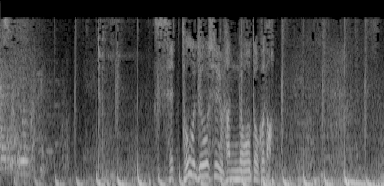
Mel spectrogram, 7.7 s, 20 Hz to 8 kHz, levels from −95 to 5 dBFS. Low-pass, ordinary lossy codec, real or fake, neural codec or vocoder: 7.2 kHz; MP3, 24 kbps; fake; codec, 16 kHz, 2 kbps, X-Codec, HuBERT features, trained on general audio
